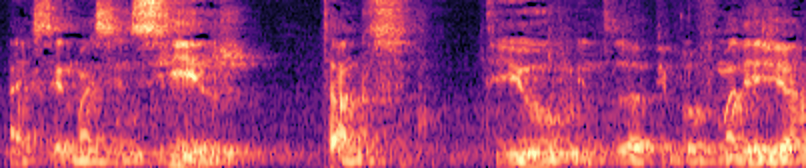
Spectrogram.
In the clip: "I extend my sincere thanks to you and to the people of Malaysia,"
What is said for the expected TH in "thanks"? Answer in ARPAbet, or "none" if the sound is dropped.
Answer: T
